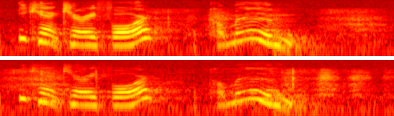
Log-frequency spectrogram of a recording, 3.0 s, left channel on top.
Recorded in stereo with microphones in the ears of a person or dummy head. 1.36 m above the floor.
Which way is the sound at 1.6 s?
60° left (ahead or behind).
